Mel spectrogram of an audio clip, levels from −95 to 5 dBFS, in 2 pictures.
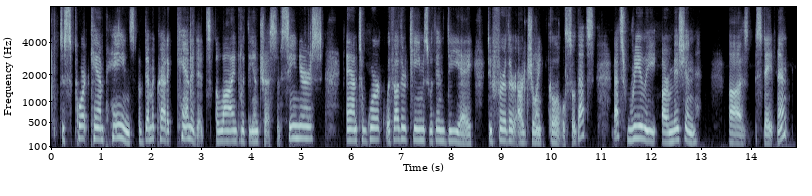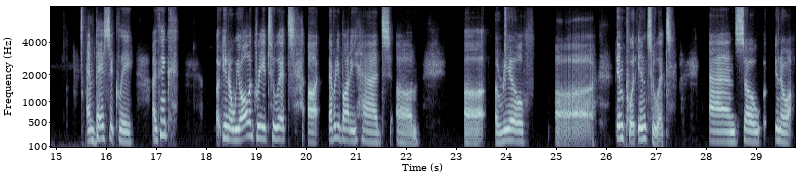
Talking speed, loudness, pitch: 120 wpm, -19 LUFS, 200 Hz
